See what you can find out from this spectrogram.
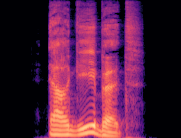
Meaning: second-person plural subjunctive I of ergeben
- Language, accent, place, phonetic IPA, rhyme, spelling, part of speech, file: German, Germany, Berlin, [ɛɐ̯ˈɡeːbət], -eːbət, ergebet, verb, De-ergebet.ogg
